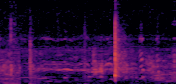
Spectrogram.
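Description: Near silence: faint ballpark background with one short, faint click about one and a half seconds in.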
